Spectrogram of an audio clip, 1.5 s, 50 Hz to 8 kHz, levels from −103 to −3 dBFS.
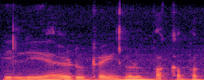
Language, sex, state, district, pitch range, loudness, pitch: Kannada, male, Karnataka, Mysore, 110-115 Hz, -26 LUFS, 115 Hz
